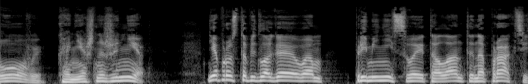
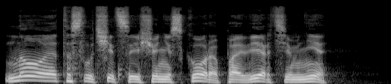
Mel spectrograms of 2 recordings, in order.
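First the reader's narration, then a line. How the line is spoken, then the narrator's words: Old man's tinkling laugh. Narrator (Russian): дробненько рассмеялся, словно рассыпал горстку мелочи старик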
